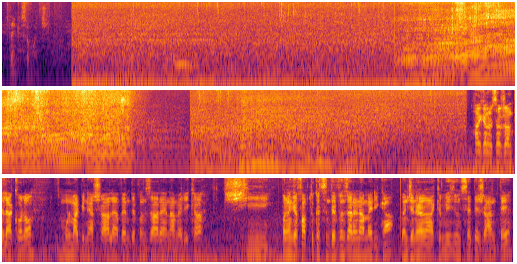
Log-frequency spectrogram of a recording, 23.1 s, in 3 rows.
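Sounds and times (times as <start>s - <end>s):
car engine idling and revving: 1.1s - 15.4s.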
